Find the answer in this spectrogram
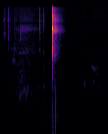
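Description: A single short, sharp click about a second in; otherwise very quiet.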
